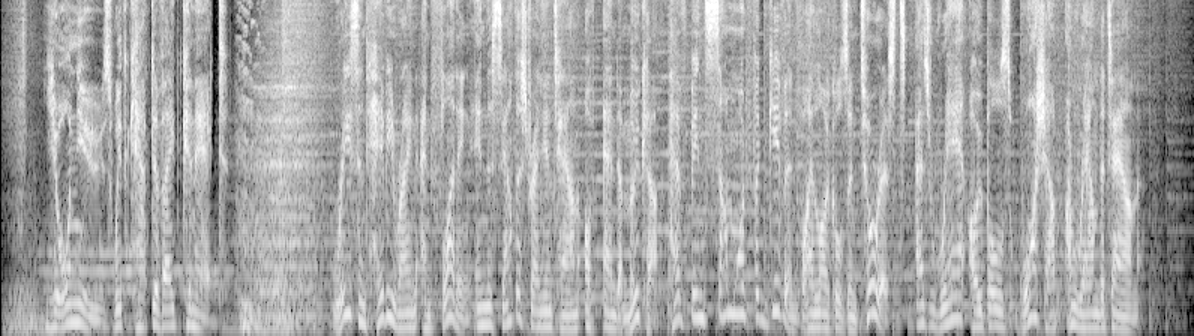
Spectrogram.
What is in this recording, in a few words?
News Headlines AU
